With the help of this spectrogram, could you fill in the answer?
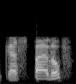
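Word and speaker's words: Kasparov: Sí, lo dije bien, Gasparov y los tres mejores jugadores latinoamericanos,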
